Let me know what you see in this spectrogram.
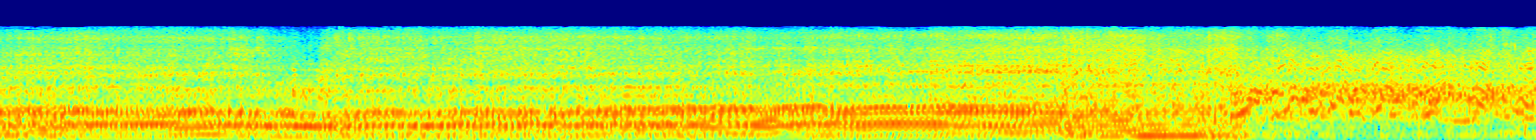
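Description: Car engine revving, its pitch dipping and rising repeatedly, then climbing higher and wavering about six seconds in.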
